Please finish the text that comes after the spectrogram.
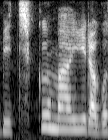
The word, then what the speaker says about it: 備蓄米: 앞에 그림 보고 계신 것은 미치구마이라고 써 있고요. 앞에 있는 두 글자 한자는 비축이라는 뜻. 그리고 뒤에 있는 한자는 쌀미로 마이라고요 비축미에서는 마이라고 읽으시면 됩니다.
